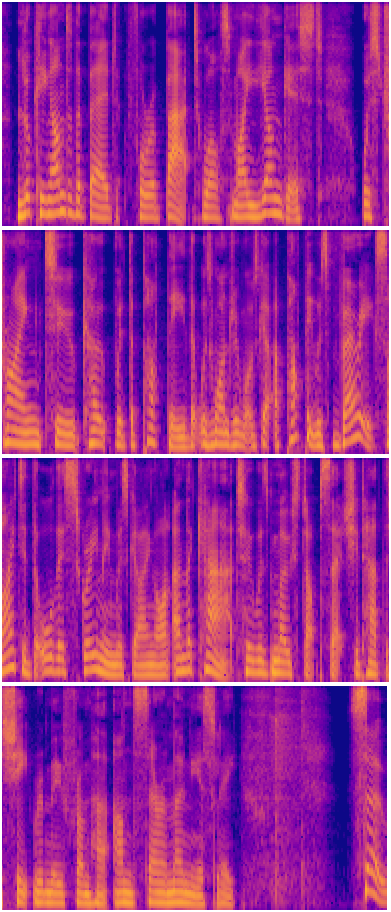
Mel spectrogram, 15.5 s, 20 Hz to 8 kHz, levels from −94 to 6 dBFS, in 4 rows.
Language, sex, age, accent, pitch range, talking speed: English, female, 40-59, British, 135-185 Hz, 200 wpm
